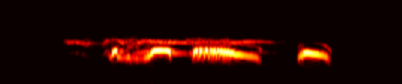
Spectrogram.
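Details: Calling spotted dove used to lure wild doves: a soft rolling churr leading into two strong coos and a final short hooked coo.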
